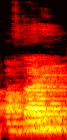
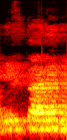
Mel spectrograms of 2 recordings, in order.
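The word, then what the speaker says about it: اِفطاری: لو، افطاری بنا لو۔ صحیح معنوں میں جو درست تلفظ ہے اس کا افطاری نہیں ہے، افطاری ہے، الف کے نیچے زیر ہے۔ شکر کہتے ہیں لوگ،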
